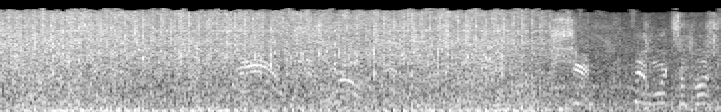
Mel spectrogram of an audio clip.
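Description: A vehicle engine roars over rough ground.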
